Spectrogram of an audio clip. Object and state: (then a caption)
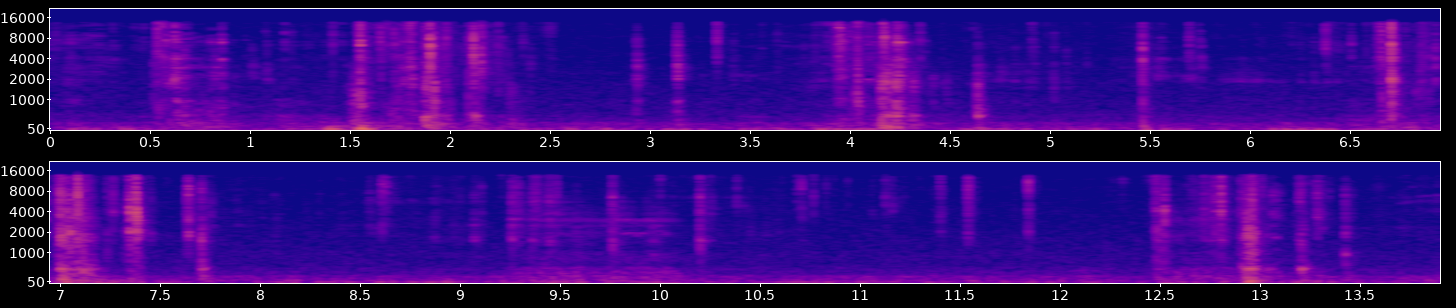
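Soap bar being carved. A solid teal soap bar, held in a hand with long nails, is faceted with a metal box-cutter blade that cuts and scrapes across it. Crisp, bright scratchy bursts come in irregular clusters over a faint low background rumble, each stroke dying away almost instantly.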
